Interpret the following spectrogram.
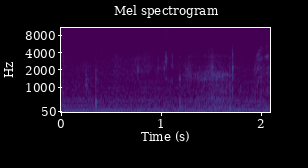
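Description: Near silence: room tone, with a few faint light ticks of trading cards being handled and slid against each other.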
